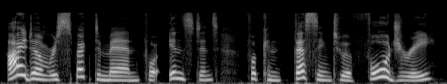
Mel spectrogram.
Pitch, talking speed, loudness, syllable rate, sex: 230 Hz, 160 wpm, -19 LUFS, 4.9 syllables/s, female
